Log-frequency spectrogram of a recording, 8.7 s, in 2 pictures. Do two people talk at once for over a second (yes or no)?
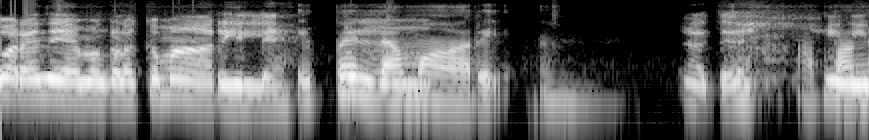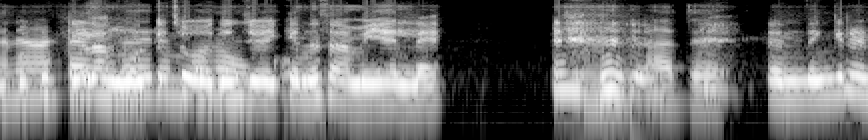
yes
